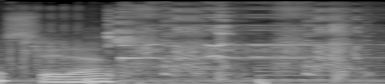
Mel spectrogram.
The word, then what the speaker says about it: pseudo: Can you pronounce pseudo? Pseudo.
